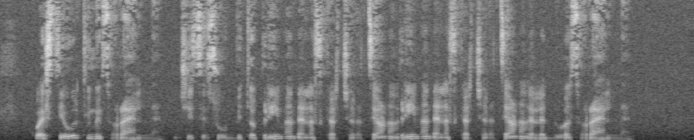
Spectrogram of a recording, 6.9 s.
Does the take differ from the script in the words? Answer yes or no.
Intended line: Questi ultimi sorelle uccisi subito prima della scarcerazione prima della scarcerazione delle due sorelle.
no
